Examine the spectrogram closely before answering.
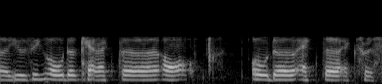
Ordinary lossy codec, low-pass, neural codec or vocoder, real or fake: Opus, 24 kbps; 3.6 kHz; codec, 24 kHz, 6 kbps, HILCodec; fake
